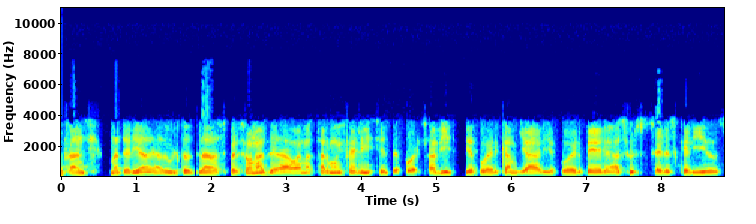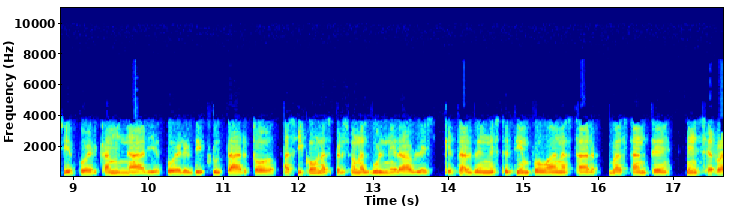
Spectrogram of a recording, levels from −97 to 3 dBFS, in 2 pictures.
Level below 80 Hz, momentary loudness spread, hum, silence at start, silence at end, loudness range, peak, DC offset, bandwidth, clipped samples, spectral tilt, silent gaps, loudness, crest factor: -76 dBFS; 4 LU; none; 0 s; 0 s; 1 LU; -8 dBFS; under 0.1%; 4.4 kHz; under 0.1%; -8 dB/octave; none; -22 LUFS; 14 dB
